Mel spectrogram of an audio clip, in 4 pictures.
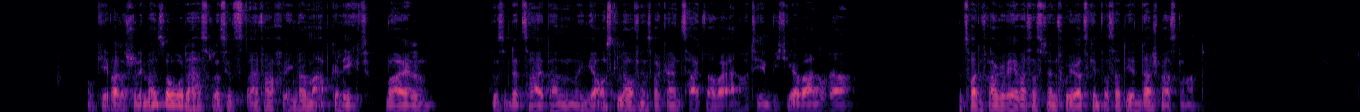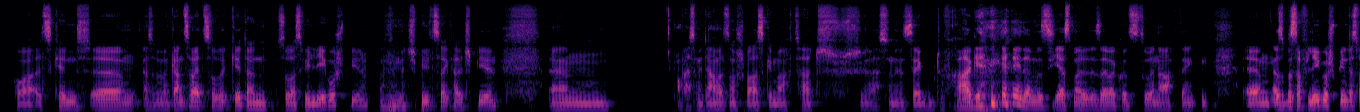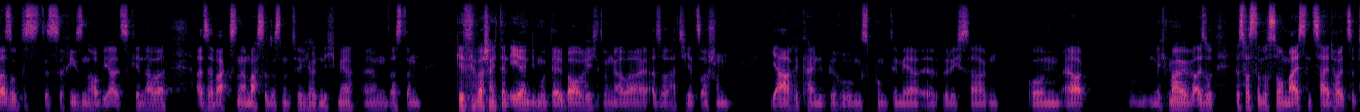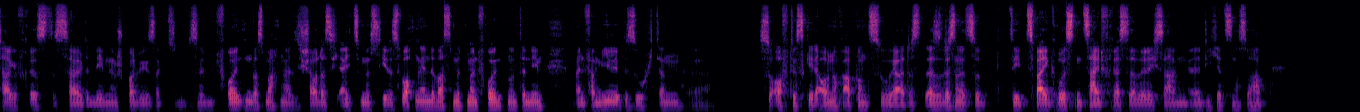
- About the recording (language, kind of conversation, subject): German, advice, Warum fällt es mir schwer, zu Hause zu entspannen und loszulassen?
- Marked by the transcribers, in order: other background noise; chuckle; other noise; chuckle; laughing while speaking: "geht ja wahrscheinlich"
